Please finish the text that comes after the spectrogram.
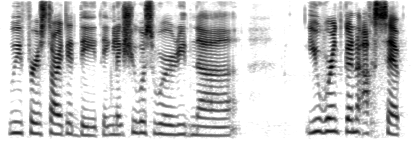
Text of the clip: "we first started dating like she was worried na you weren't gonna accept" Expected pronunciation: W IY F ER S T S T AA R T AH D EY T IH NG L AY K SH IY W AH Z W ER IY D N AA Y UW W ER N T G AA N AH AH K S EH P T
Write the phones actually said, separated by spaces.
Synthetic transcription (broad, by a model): W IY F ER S S T AA R T AH D EY T IH NG L AY K SH IY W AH S W ER IY D N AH Y UW W ER N T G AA N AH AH K S EH P T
